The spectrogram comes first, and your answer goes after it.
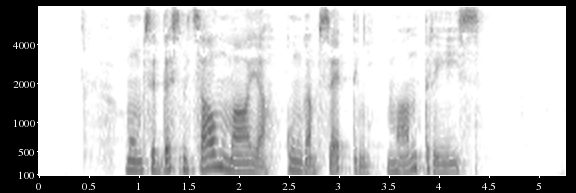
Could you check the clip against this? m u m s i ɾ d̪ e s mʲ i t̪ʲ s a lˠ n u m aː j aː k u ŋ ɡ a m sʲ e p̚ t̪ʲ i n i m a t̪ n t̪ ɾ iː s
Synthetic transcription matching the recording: m u m s i ɾ d̪ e s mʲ i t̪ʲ s a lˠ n u m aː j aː k u ŋ ɡ a m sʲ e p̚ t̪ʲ i ɲ i m a n t̪ ɾ iː s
